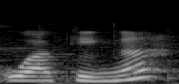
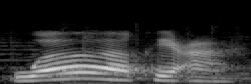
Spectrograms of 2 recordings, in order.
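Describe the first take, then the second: First: The middle consonant is a nasal ng sound. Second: The middle consonant is made in the throat. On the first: The speaker calls it wrong. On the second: The speaker calls it right. "huruf ain ada di tenggorokan bagian tengah"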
